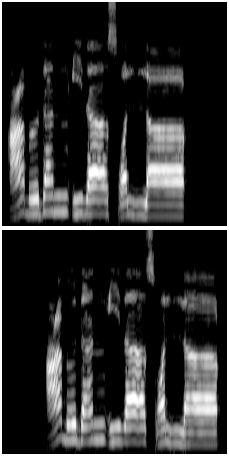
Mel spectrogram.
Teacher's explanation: صاد کو موٹا پڑھیں گے، لام کو بھی لمبا کریں گے، اس کے اوپر بھی کھڑی زبر ہے، تو پڑھتے ہیں عبدا اذا صلا عبدا اذا صلا۔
